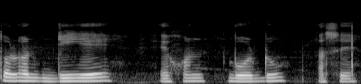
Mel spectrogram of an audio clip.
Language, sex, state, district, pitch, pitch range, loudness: Assamese, male, Assam, Sonitpur, 150 Hz, 140-155 Hz, -17 LUFS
